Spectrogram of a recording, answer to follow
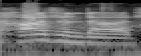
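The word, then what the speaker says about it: Häagen-Dazs: you not know what haagen-dazs is i don't see sort of we call it a different thing here what do you call it there we call it hodgen dodge like we pronounce the g oh yeah wait you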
